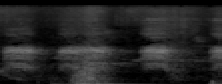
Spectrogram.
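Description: A crow cawing, three short caws about half a second apart, faint in the background.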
